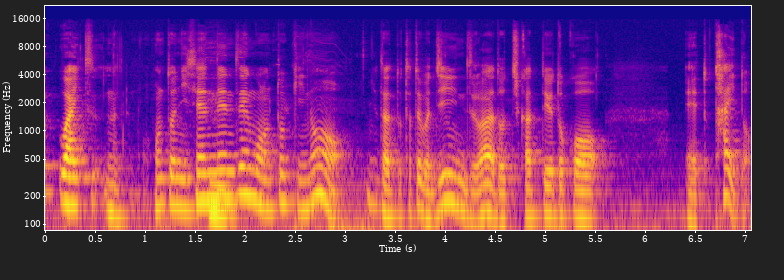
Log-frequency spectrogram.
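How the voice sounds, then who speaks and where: Amid noticeable background noise and audible room echo, a man with a fairly high voice speaks at a moderate pace with lively intonation. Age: 40s. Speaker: fashion journalist and podcast host. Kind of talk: casual chat.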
